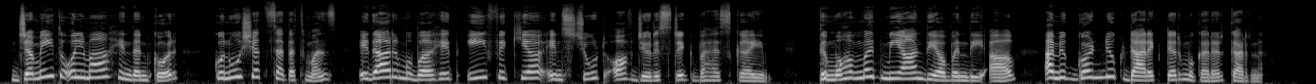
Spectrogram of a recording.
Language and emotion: Kashmiri, neutral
